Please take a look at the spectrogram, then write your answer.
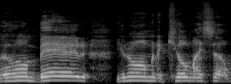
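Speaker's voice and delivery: high, loud whiny put-on wail; mocking inmate act. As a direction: ham up a fake despairing inmate. Inmates putting on a show.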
